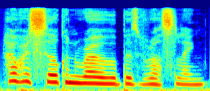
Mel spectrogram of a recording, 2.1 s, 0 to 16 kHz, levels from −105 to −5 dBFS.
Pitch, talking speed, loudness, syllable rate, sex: 225 Hz, 170 wpm, -20 LUFS, 3.9 syllables/s, female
